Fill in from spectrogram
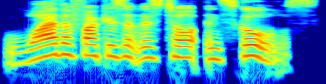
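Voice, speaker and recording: A woman coach giving an earnest teaching talk on emotional self-care, speaking slowly and deliberately and swearing now and then. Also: mid-range voice, lively intonation, dry recording, studio quality. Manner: earnest, slow and deliberate, acts out quoted voices, swears casually. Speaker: relationship coach.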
